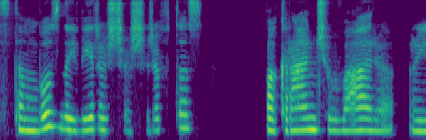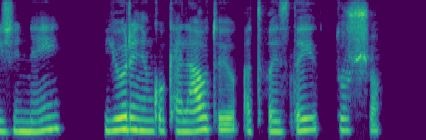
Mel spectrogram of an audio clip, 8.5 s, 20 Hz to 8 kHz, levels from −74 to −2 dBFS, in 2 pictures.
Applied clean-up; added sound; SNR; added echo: none; none; none; none.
